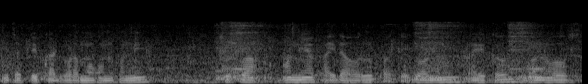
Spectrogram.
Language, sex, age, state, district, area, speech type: Nepali, male, 30-45, West Bengal, Darjeeling, rural, spontaneous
